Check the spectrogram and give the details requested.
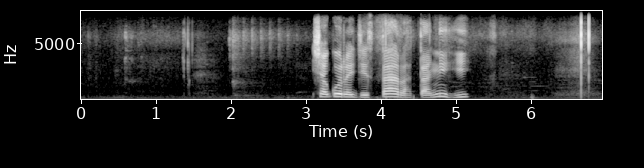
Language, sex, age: Tsonga, female, 24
